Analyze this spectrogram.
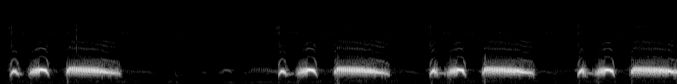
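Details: Spotted dove cooing, a call meant to provoke rivals and used as a lure to get other spotted doves calling. Four phrases, each two short, bouncing coos then one long, falling, drawn-out coo, with quiet gaps between.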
